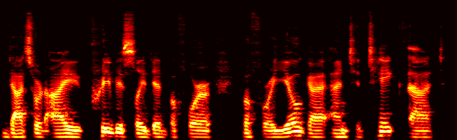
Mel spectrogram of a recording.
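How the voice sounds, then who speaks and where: A man hosting a podcast interview, gently affirming the guest and asking open questions. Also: sits low, steady tone, moderate pace, dry recording. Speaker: podcast host. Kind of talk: conversational interview.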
